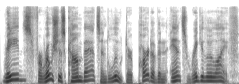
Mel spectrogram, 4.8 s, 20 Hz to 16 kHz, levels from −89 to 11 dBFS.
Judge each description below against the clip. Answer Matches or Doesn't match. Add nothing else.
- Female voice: Doesn't match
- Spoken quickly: Doesn't match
